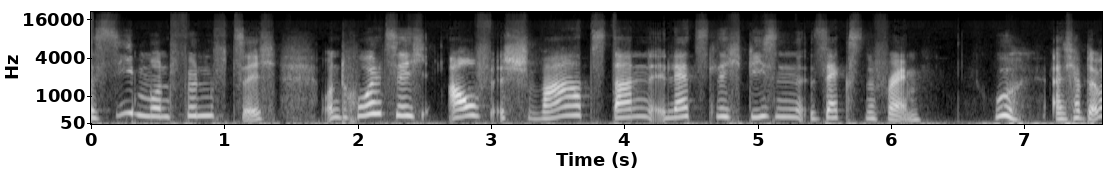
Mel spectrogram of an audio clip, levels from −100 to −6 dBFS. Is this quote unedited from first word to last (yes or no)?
yes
